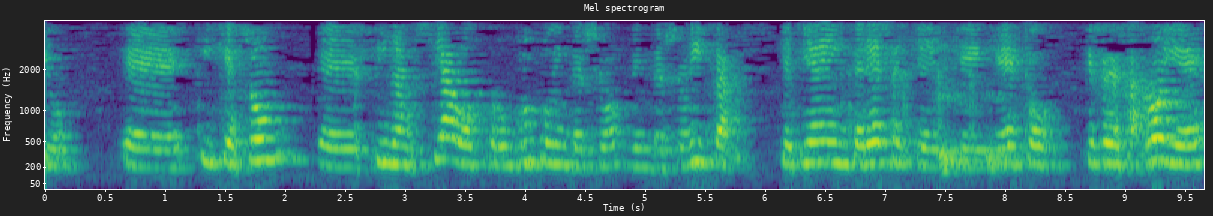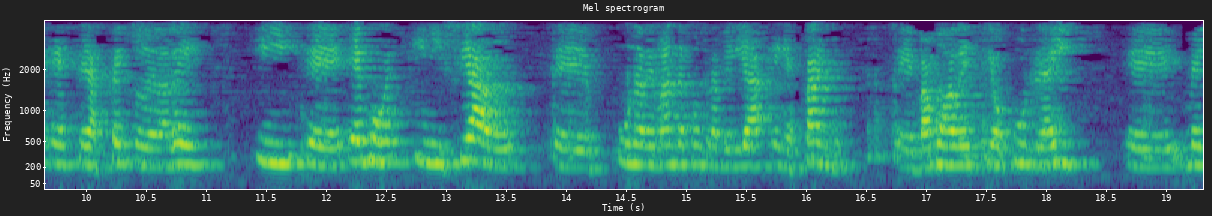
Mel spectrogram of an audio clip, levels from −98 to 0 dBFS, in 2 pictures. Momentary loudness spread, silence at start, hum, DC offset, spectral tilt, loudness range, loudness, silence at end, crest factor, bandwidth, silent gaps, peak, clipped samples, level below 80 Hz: 13 LU; 0 s; none; under 0.1%; -9 dB/octave; 3 LU; -19 LUFS; 0 s; 18 dB; 4 kHz; none; 0 dBFS; under 0.1%; -64 dBFS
